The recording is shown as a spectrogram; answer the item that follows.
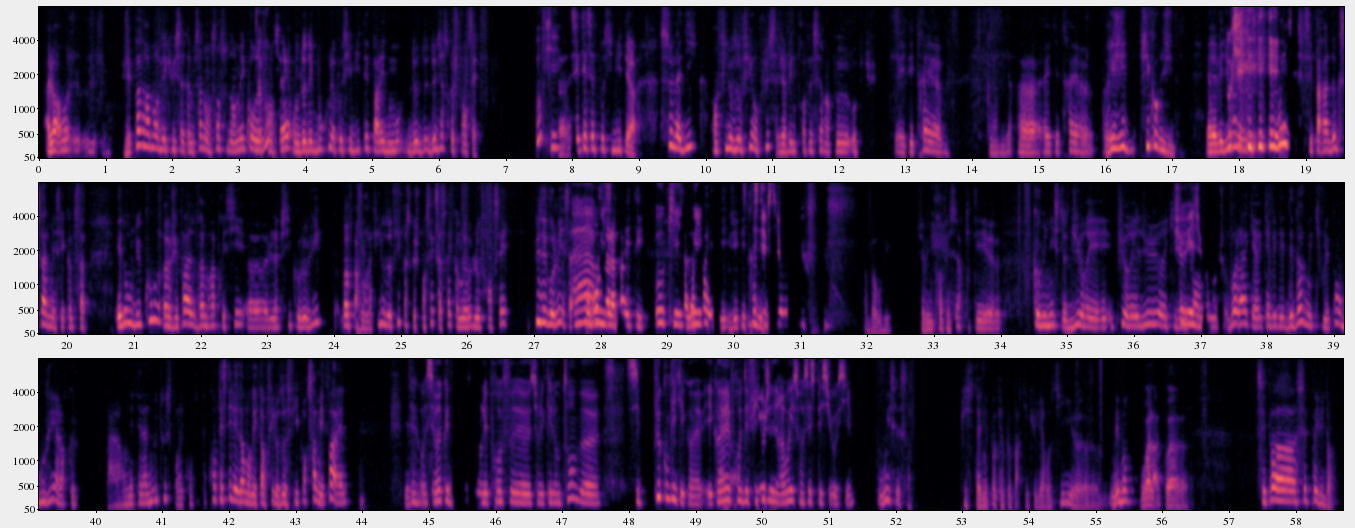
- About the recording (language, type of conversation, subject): French, unstructured, Selon toi, quel est le rôle de l’école aujourd’hui ?
- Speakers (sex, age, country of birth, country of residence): female, 25-29, France, France; male, 50-54, France, France
- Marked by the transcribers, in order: static; other background noise; distorted speech; laughing while speaking: "OK"; laugh; tapping; chuckle; stressed: "voilà"; unintelligible speech; stressed: "mais bon"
